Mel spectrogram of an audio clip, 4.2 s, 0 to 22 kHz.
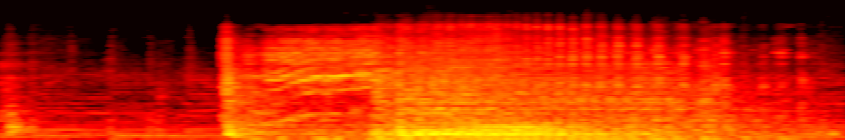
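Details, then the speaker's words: Craftsman ZTS7500 zero-turn with Kohler Courage engine, first start on starting spray after valve lash adjustment: loud, uneven running with a metallic rattle over the firing beat; loose rattle, source suspected but not confirmed. "it's kind of Lou rattly but see if I get this thing off eliminate one of the sources of [Music] rattle"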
